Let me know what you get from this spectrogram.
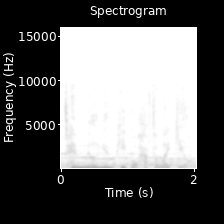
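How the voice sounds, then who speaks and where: A man playing a calculating, cynical political operative in a video game, measured and smug as he explains. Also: on the low side, expressive, lightly acted. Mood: smug, explaining. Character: calculating, cynical male political operative recounting a grand scheme. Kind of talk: English video game voice acting. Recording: game audio with music behind. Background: game music.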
